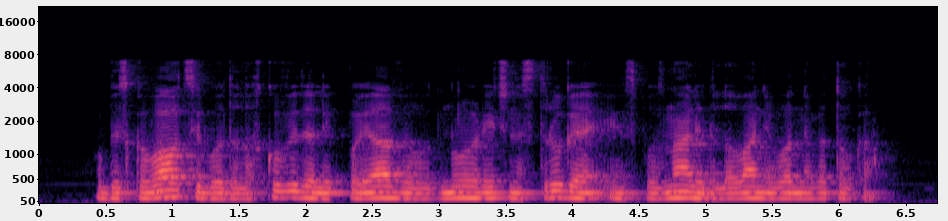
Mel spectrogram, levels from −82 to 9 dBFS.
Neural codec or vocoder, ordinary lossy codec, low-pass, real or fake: none; none; 7.2 kHz; real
